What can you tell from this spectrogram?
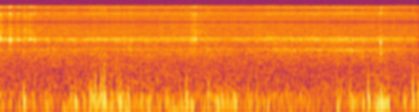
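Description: Near silence: a faint, uneven low rumble of wind on the microphone.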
